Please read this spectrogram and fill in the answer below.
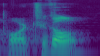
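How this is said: The word has an odd, unusual pitch pattern.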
